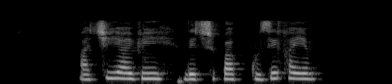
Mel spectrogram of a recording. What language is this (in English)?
Mari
